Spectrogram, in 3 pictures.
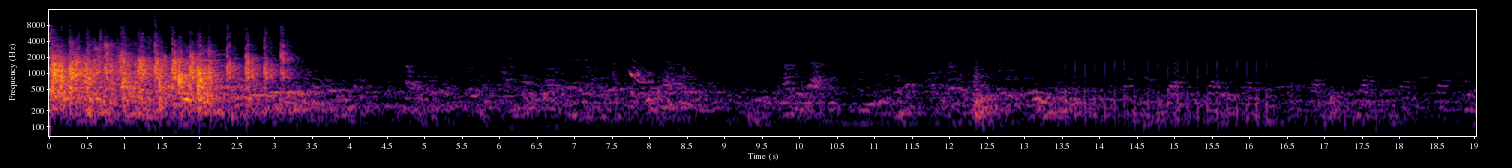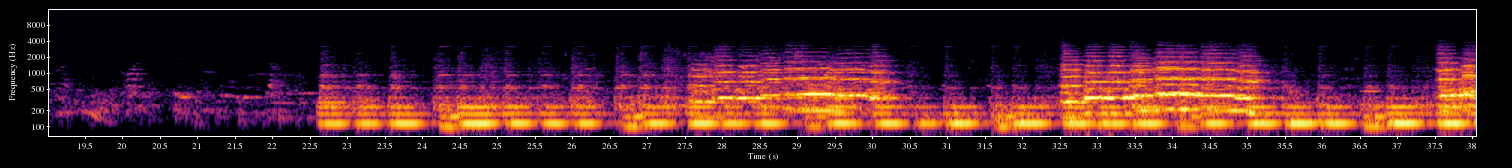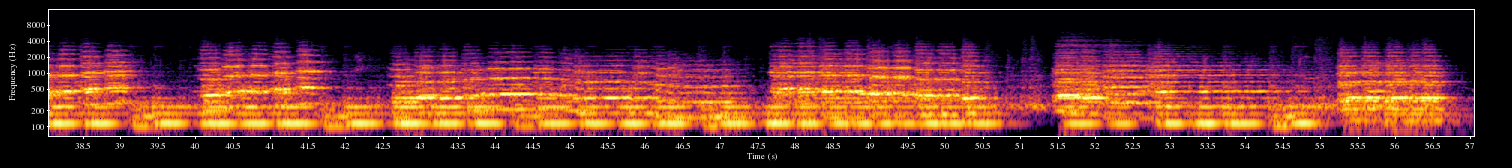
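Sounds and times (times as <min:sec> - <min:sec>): brass melody: 0:22.6 - 0:35.8, 0:36.7 - 0:57.0
band playing jazz shuffle: 0:22.6 - 0:57.0.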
